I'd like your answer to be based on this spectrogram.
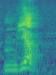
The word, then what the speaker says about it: Mbiá: Es una aldea que pertenece a la comunidad Mbiá, guaraní, creo que se pronuncia así, porque son tres consonantes continuas, M, B, larga, Y y A, Mbiá,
